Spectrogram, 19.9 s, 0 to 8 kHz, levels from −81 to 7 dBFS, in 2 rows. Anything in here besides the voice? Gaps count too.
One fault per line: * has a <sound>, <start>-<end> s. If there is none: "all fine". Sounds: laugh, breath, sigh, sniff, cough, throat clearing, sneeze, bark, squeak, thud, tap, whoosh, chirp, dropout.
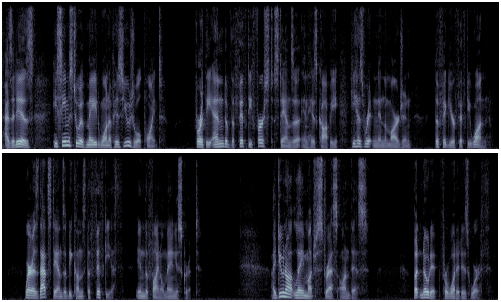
all fine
